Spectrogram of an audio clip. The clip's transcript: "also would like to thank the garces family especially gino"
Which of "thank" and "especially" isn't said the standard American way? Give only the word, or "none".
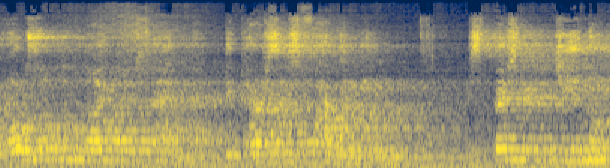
thank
